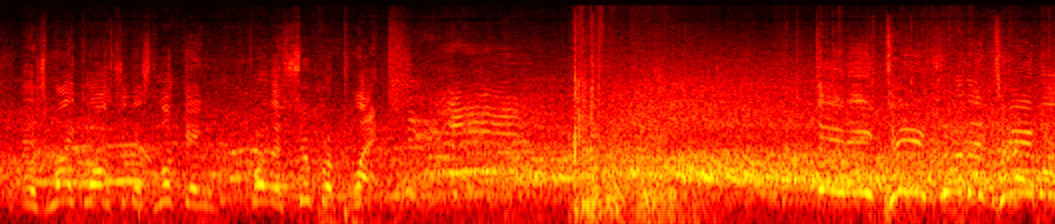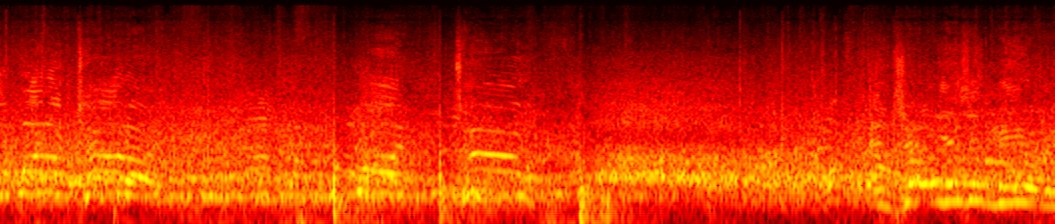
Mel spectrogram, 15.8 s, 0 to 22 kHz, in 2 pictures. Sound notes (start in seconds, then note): 4.3 table crashing; 12.2 hand pounding; 12.5 crowd exclaiming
